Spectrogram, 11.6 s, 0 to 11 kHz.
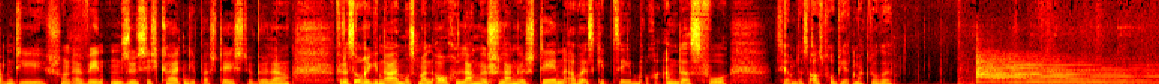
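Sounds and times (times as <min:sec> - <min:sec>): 
speech: 0:00.0 - 0:09.7
bell of an old Cistercian monastery in a Portuguese town ringing: 0:09.8 - 0:11.5.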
